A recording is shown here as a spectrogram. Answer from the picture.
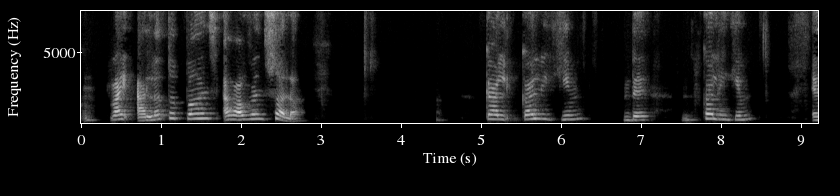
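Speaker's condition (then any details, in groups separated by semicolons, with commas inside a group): Cerebral palsy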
